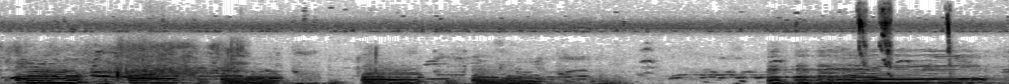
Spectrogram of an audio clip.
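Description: Wordless human vocal sounds: several short pitched calls in the first half, then one long drawn-out 'aah' held at a steady pitch near the end.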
